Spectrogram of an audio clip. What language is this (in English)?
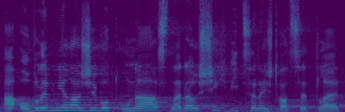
Czech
